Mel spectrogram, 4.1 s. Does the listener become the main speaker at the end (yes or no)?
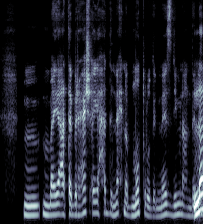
yes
